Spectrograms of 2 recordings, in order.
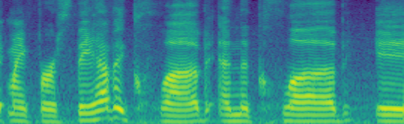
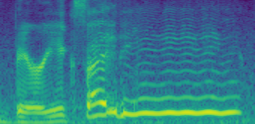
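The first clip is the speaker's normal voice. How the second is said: excited; 12 semitones higher, slower than usual. Real, not acted.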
